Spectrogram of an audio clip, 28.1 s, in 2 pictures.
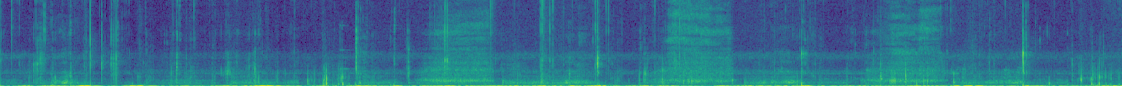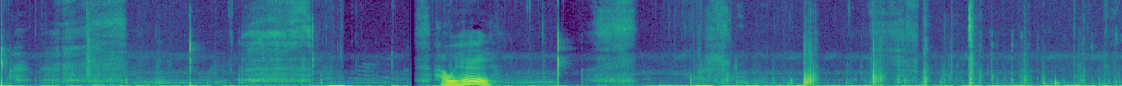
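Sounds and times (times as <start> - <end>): bean pods snapping apart: 0.0 - 8.6, 10.0 - 11.9, 16.3 - 18.1, 20.3 - 21.2
close chewing and biting: 0.0 - 19.2, 20.3 - 28.0.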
